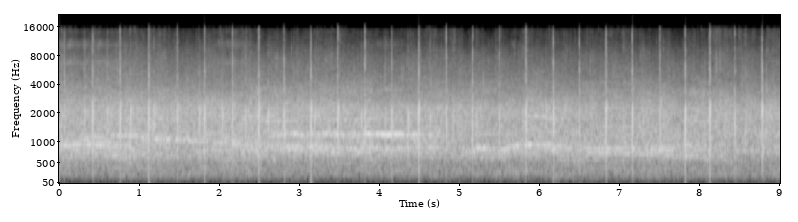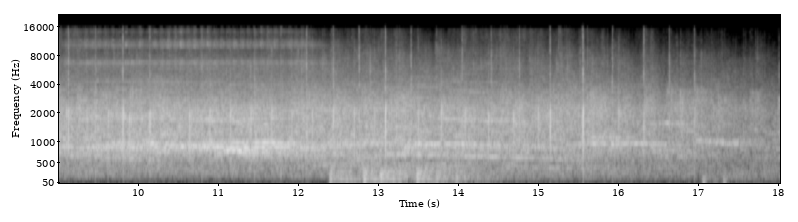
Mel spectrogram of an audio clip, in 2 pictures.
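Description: A man claps his hands in an echoing hall.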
